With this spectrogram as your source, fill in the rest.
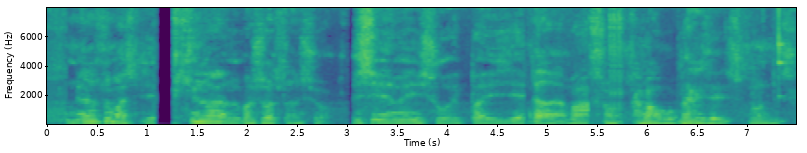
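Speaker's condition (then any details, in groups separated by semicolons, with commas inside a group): Tongue cancer, partial glossectomy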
